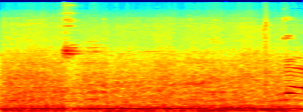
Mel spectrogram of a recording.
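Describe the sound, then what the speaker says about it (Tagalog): Dense traffic on a congested street hums continuously, a steady wash of engines and road noise with faint higher squeaks and a short horn-like tone near the end. "Grabe ang traffic"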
